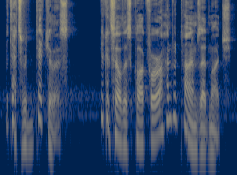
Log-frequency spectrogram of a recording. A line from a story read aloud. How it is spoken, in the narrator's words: gaped at him and at last cried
